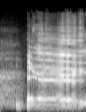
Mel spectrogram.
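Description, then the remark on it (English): A loud, drawn-out burp erupts after a brief quiet moment, rumbling steadily for over a second with a rough, throaty buzz. “That burp was brought to you by Liquid Death.”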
